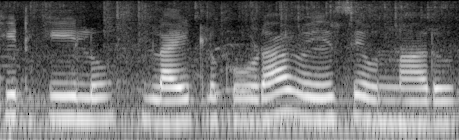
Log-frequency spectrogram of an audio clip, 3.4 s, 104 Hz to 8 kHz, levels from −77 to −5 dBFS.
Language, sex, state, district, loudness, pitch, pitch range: Telugu, female, Andhra Pradesh, Annamaya, -16 LUFS, 195 Hz, 180-205 Hz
